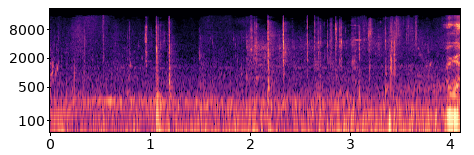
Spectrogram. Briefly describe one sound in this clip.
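A wooden crate lid creaks open.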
